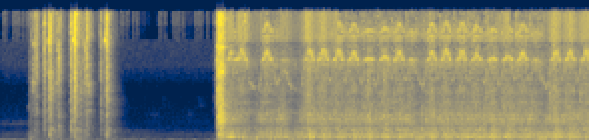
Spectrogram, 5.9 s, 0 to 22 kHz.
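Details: 1970 Nova SS, first cold crank of 2023 after sitting since October 2022 with no battery charging; a few clicks, then steady rhythmic cranking that never catches or fires: cranks but won't start.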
